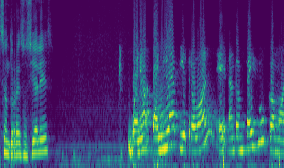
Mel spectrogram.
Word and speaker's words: Thalía: Thalía es sin H y es con... Sin en H. realidad, ajá, en las redes sociales no la van a encontrar con acento en la I, pero es con acento en la I. ¿No, Thalí? O sea, sí, para el acento va ahí aunque no se vea.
